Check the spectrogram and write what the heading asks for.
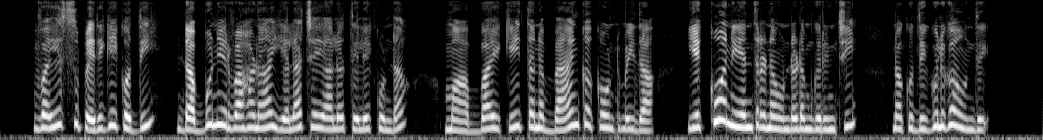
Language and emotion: Telugu, fearful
